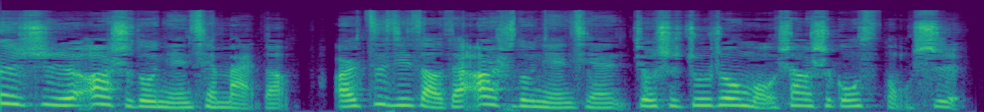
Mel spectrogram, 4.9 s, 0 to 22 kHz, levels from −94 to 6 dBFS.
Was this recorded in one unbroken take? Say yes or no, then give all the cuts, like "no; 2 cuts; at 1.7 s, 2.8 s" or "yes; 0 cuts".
no; 1 cut; at 1.5 s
